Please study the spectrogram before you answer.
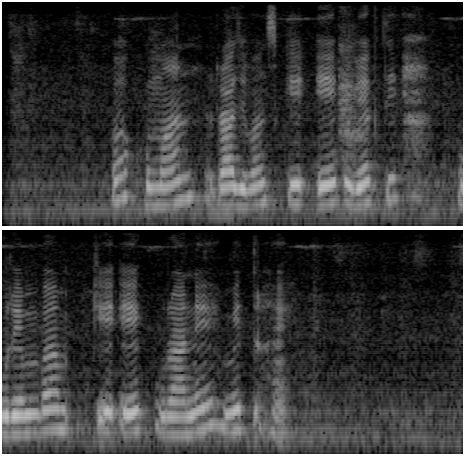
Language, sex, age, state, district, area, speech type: Hindi, female, 60+, Uttar Pradesh, Ayodhya, urban, read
